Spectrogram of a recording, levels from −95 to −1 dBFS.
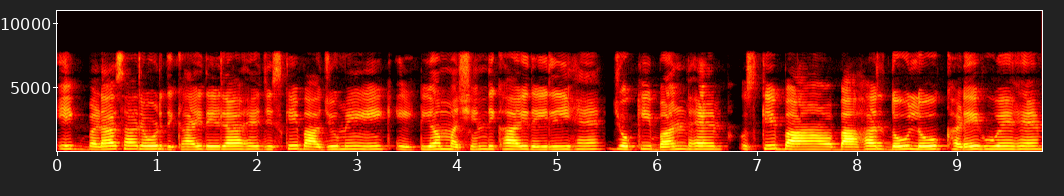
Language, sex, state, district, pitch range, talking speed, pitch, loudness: Hindi, female, Bihar, East Champaran, 225-240 Hz, 175 wpm, 235 Hz, -23 LUFS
